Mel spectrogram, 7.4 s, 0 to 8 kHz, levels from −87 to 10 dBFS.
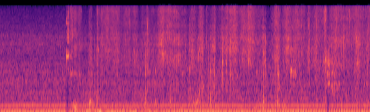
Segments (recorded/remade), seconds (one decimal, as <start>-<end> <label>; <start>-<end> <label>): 0.0-1.5 recorded; 1.5-3.2 remade; 3.2-7.4 recorded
